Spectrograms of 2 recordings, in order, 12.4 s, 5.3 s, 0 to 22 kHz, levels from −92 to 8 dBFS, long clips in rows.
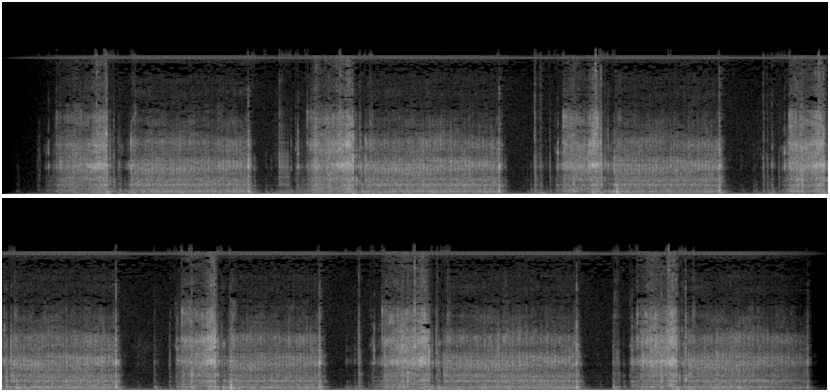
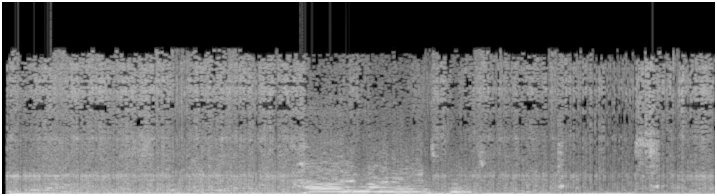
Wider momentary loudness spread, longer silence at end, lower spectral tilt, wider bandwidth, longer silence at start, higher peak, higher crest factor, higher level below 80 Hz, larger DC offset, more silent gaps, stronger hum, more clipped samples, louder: first, 11 LU vs 7 LU; about the same, 0 s vs 0 s; second, -1 dB/octave vs -4 dB/octave; about the same, 17 kHz vs 17.5 kHz; about the same, 0 s vs 0.05 s; second, -6 dBFS vs 0 dBFS; first, 24 dB vs 8 dB; second, -54 dBFS vs -14 dBFS; first, 0.6% vs under 0.1%; neither; neither; neither; second, -29 LUFS vs -10 LUFS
